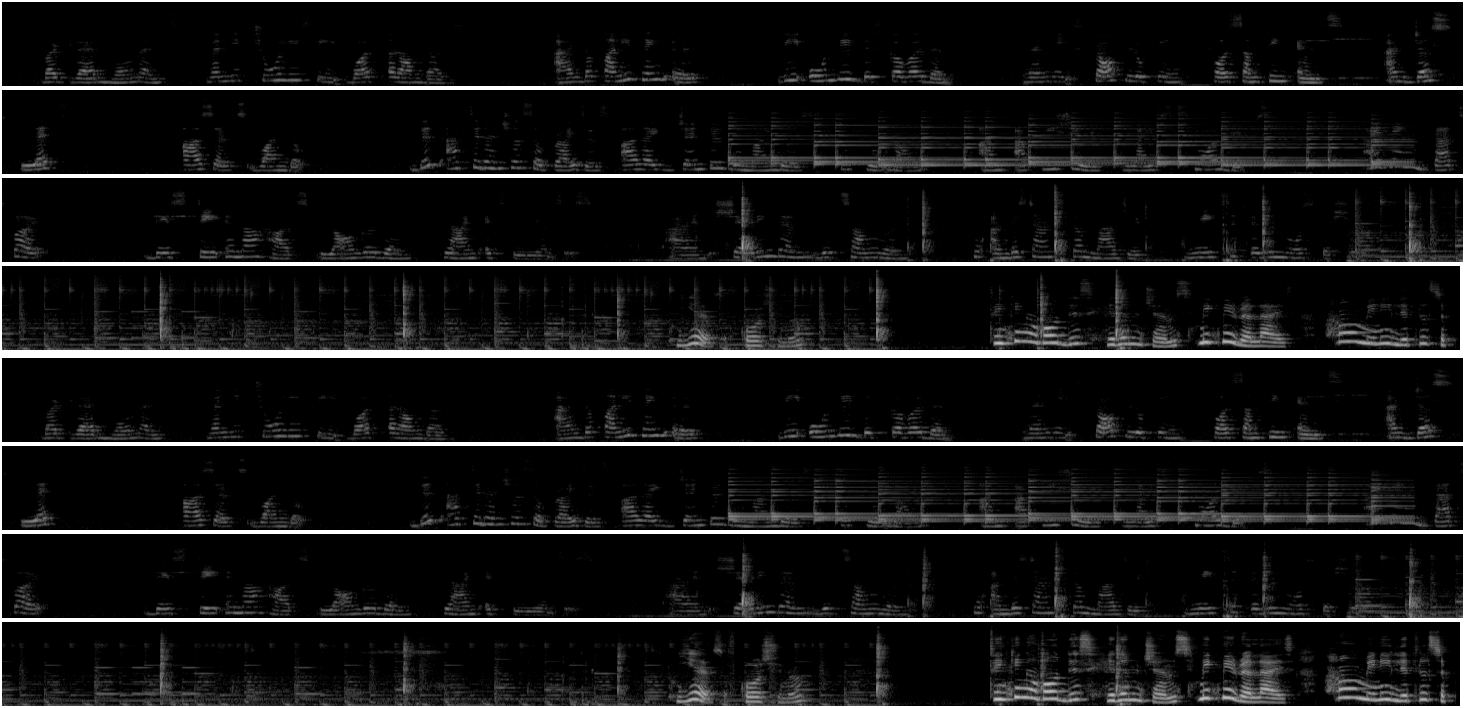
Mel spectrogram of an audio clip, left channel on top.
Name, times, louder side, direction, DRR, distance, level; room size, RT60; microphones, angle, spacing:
voice 1, 0.4-1.6 2.0-4.6 5.5-7.0 7.8-9.5 10.2-14.5 14.8-15.1 16.4-17.6 18.7-22.7 23.0-23.9 24.4-26.3 26.5-27.3 28.2-29.6 30.6-33.3 33.6-35.0 35.8-38.3 38.9-40.6 41.0-42.9, equal, 40° left, 3.4 m, -49 dB
Ringtone, 21.9-28.7, right 2 dB, ahead, 2.4 m, -43 dB
sound 1, 35.2-55.1, left 3 dB, 80° left, 3.9 m, -46 dB
sound 2, 42.7-52.7, left 1 dB, 60° left, 2.1 m, -49 dB
voice 2, 50.6-51.9 53.7-58.4, right 4 dB, 70° right, 0.5 m, -29 dB
8.4 x 8.2 x 6.2 m
head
